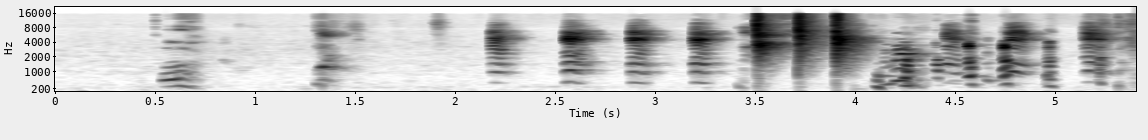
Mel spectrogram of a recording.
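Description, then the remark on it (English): A puppy lets out short, high-pitched yips and whimpers while trying to play with a person, a few spaced cries at first, then a quick, excited run of yelps. “Sorry, there's a puppy here and he's trying to play with me.”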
